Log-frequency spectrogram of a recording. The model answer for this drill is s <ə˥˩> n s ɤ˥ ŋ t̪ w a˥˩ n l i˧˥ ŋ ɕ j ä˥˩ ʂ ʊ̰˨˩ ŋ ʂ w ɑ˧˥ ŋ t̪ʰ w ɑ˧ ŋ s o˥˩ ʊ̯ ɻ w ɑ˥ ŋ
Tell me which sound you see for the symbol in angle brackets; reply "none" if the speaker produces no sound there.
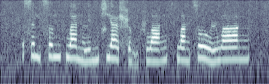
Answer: ə˥˩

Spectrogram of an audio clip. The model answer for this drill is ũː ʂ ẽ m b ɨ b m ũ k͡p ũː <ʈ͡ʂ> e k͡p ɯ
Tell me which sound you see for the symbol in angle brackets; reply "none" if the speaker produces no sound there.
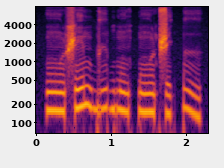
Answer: ʈ͡ʂ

